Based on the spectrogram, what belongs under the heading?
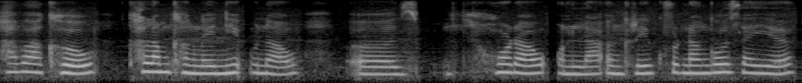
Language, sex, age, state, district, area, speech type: Bodo, female, 18-30, Assam, Baksa, rural, spontaneous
